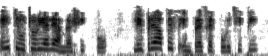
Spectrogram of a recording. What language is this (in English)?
Bangla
